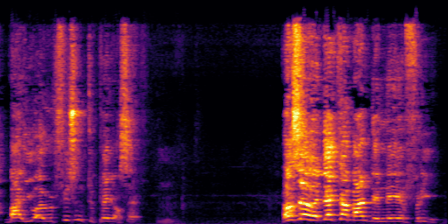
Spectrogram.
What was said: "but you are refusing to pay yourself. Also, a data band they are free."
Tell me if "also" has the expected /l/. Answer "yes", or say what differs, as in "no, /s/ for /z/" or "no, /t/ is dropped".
no, /l/ is dropped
